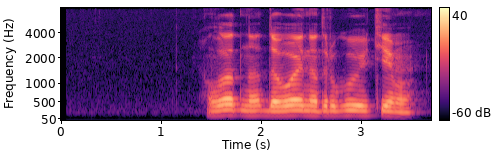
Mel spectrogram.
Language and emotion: Russian, neutral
